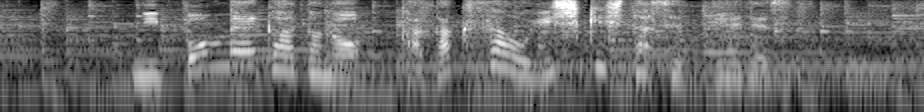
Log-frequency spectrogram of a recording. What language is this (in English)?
Japanese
